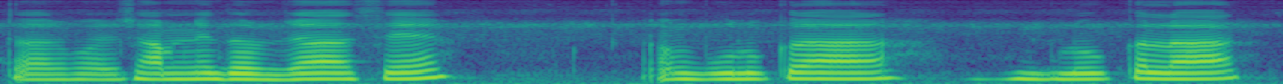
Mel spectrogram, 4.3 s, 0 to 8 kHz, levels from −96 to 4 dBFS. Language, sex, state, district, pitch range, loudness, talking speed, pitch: Bengali, female, Assam, Hailakandi, 195-210 Hz, -14 LUFS, 125 wpm, 200 Hz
